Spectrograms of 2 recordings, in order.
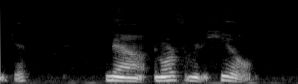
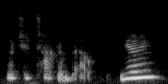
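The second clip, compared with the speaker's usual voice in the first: playful excited; 10 semitones higher, 4 dB louder, faster than usual. Real, not acted. Playful talk to audience.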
